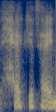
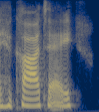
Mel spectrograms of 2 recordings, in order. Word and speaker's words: Hecate: I um, you'll probably hear a lot of witches work with Hecate. Now, you can say her name some people say Hecate, I say Hecate.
